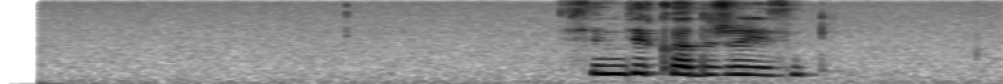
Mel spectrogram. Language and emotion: Russian, sad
